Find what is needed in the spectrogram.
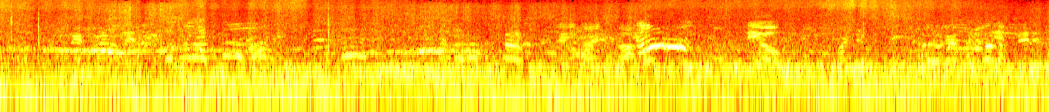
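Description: Heavy wind buffeting on the microphone, a dense low rumble, with many short distant shouts and calls from players and spectators across the field.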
